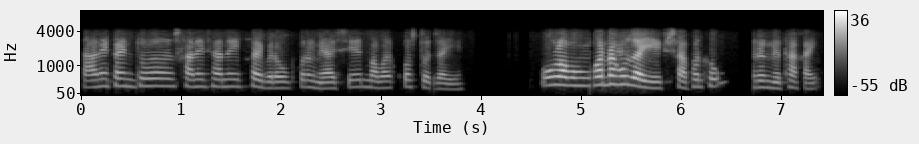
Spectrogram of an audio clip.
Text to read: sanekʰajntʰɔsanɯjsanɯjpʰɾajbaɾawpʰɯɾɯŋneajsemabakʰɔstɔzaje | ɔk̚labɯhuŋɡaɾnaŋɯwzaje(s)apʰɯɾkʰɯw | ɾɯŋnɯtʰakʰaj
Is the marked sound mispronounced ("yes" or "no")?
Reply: no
